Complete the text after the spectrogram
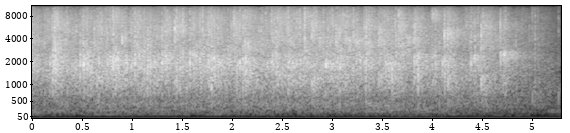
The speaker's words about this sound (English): I do think it's worth a round of applause.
